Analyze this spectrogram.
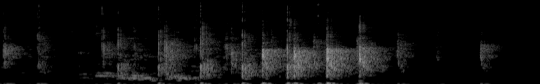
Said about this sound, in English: I didn't expect to get too many claps on that one.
